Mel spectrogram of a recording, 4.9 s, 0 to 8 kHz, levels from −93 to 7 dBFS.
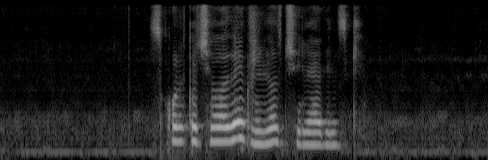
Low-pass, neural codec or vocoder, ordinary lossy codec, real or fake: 7.2 kHz; codec, 16 kHz, 2 kbps, FreqCodec, smaller model; none; fake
